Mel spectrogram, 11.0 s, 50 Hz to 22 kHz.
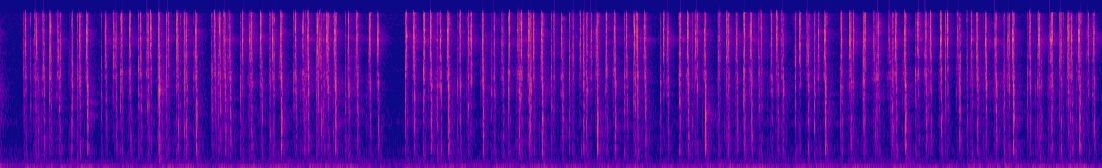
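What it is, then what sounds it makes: Plastic mechanical keyboard. Fingertips of both hands type continuously on the plastic keycaps of a vintage beige NMB RT8255C W+ mechanical keyboard with Hi-Tek "Space Invader" clicky switches and a hollow plastic case. A rapid, steady stream of sharp, bright clicks with brief pauses sits over a constant low rumble, with each click dying away almost instantly.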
